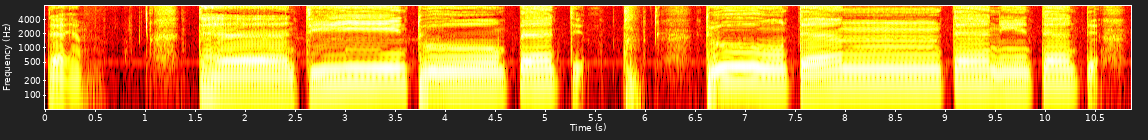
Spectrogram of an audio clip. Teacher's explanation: Untuk huruf dal, huruf dal ini keluarnya huruf berasal dari ujung lidah menyentuh pangkal gigi seri atas.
